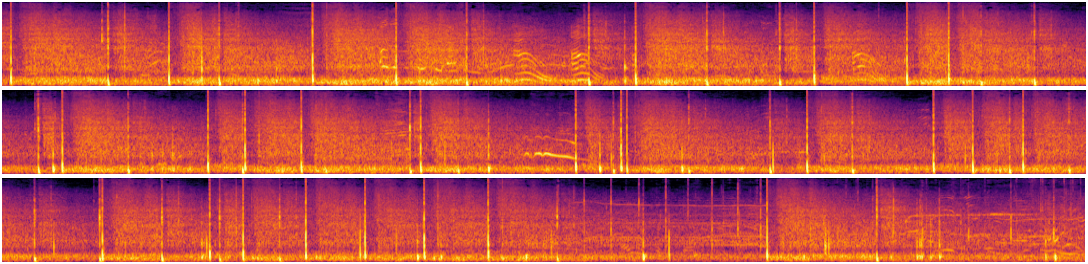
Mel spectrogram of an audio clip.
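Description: Fireworks display going off: a rapid, irregular run of sharp bangs and crackles, several a second, over the murmur of onlookers talking.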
